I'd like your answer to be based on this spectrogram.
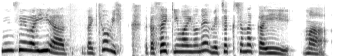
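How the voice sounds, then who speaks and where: Young female podcast co-host, high voice, slangy casual chat, close and slightly lo-fi. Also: animated, fairly quick, a little mellow, no echo. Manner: slangy, informal speech. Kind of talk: casual chat between friends. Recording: dull, lo-fi close recording.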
